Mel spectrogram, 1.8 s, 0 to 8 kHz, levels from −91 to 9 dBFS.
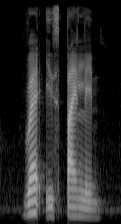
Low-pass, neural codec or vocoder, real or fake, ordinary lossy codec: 7.2 kHz; none; real; none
